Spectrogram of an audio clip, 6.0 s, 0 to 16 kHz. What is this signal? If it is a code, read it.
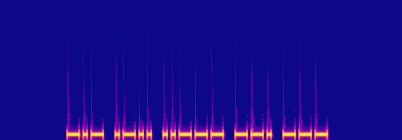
Morse code, heard as a keyed tone, about 21 wpm, 700 Hz. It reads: KL2GO
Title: USA Call Signs - 5 Characters - Repeated 2x - 20wpm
